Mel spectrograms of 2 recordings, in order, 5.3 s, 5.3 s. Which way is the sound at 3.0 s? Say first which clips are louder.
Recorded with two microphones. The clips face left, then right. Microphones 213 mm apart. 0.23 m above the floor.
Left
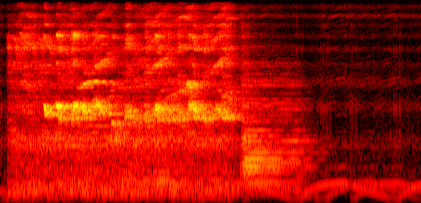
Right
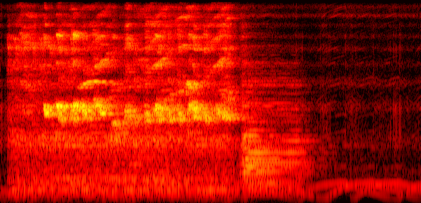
Left 2 dB; 40° right (ahead or behind).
